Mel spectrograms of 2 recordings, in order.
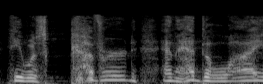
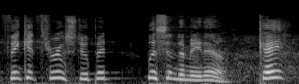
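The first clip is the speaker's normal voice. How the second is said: higher, louder scolding; exasperated retort; 10 semitones higher, 6 dB louder than usual. Retold or imitated. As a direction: lecture the man praying over his bed, much higher. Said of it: "I said".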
